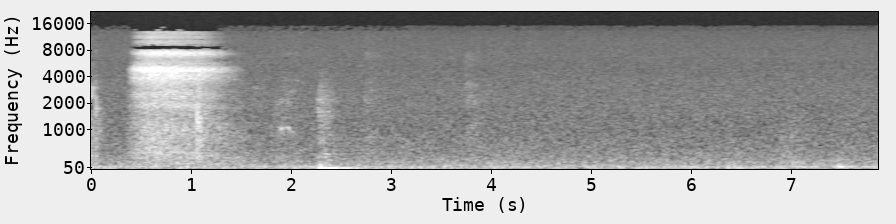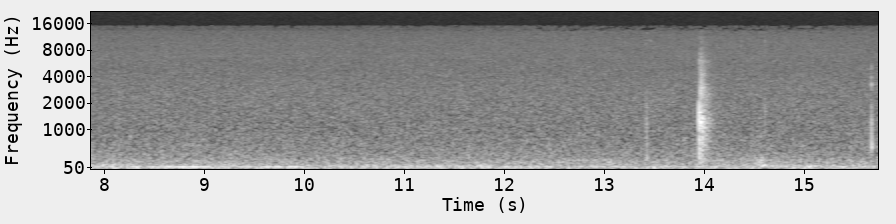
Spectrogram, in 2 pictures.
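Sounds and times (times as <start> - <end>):
low hiss: 0.0 - 15.7
long deep breath during a guided breathing exercise: 0.4 - 1.6.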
